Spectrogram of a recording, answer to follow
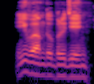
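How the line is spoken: Dry. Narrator (Russian): сухо сказал я

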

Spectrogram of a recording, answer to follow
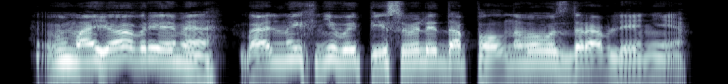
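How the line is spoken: Creaky voice. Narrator (Russian): он проскрипел

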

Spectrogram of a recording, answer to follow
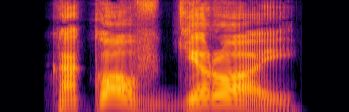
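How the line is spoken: Birds crying out. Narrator (Russian): кричали птицы небесные

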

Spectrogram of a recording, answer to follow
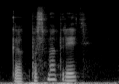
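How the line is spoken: Quiet reply. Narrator (Russian): Тихо ответила рыжая

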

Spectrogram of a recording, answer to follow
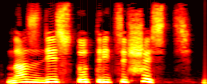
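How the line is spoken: Deep bass proclamation, monk. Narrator (Russian): густым басом провозгласил монах

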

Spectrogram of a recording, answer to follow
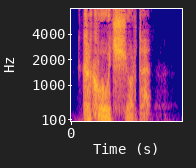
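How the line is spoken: Ashamed muttering. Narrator (Russian): бормотал

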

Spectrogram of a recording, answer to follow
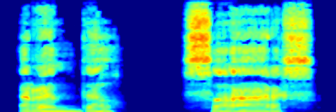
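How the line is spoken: Muffled snakelike hiss. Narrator (Russian): донеслось змеиное шипение из подарки

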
